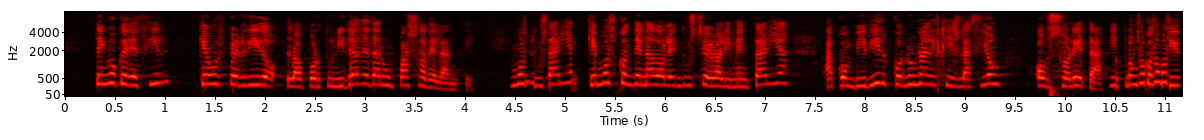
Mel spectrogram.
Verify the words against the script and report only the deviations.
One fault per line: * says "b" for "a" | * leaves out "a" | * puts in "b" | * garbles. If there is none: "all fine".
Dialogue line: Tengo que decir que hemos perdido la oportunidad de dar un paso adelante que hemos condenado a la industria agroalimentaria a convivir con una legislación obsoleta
* garbles
* garbles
